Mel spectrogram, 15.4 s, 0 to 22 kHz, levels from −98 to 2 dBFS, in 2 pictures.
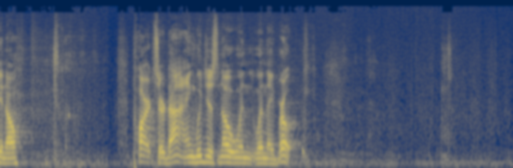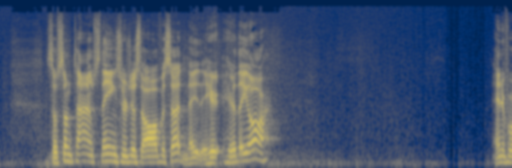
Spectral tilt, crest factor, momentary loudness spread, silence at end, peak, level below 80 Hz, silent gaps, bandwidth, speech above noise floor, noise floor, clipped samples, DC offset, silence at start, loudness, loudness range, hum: -3 dB/octave; 20 dB; 15 LU; 0 s; 0 dBFS; -56 dBFS; none; 18.5 kHz; 49 dB; -66 dBFS; under 0.1%; under 0.1%; 0 s; -18 LUFS; 10 LU; none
